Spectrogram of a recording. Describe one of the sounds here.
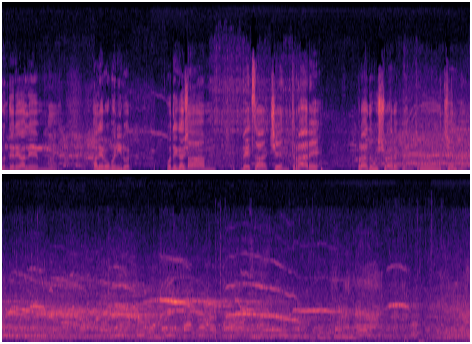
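A crowd murmurs in a stadium.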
